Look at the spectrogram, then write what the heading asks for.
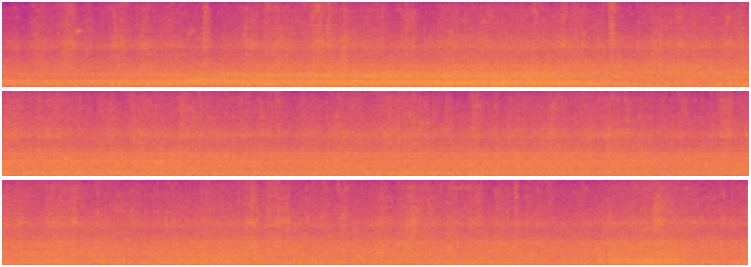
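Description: Freight train of open-top wagons rolling past on the tracks, a steady rumble with faint clicks of wheels over the rail joints. It is loudest for the first several seconds, with a steady whine over the rumble as the head of the train goes by.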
